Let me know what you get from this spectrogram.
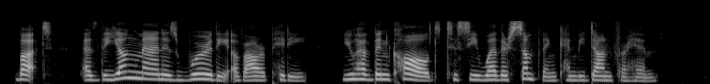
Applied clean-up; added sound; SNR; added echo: neural mask model Resemble Enhance denoiser.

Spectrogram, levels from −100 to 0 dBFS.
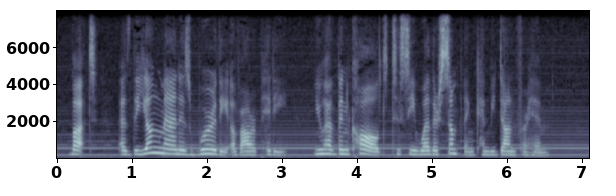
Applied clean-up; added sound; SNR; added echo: none; Wind instrument, woodwind instrument; 18 dB; none.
